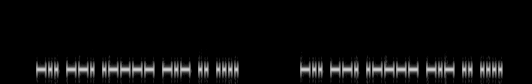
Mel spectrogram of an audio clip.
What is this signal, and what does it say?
Morse code, heard as a keyed tone, about 40 wpm, 700 Hz. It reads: DG1KIH DG1KIH
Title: DXCC-100 Call Signs - 6 Characters - Repeated 3x - 40wpm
